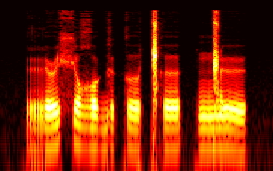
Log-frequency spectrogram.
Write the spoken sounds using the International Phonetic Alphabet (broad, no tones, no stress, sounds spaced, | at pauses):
r ə˞ ʃ ø ʁʷ ə˞ ɡ ø k ɤ ǁʰ ə | ŋ͡ǁ ø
